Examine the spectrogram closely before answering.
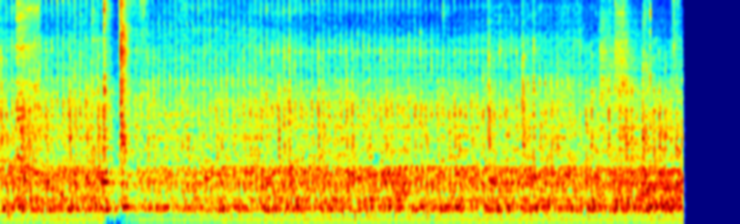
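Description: Cine film projector running, its film transport mechanism clattering steadily over a low hum. There is a sharp click about a second in, and the sound cuts off abruptly near the end.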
